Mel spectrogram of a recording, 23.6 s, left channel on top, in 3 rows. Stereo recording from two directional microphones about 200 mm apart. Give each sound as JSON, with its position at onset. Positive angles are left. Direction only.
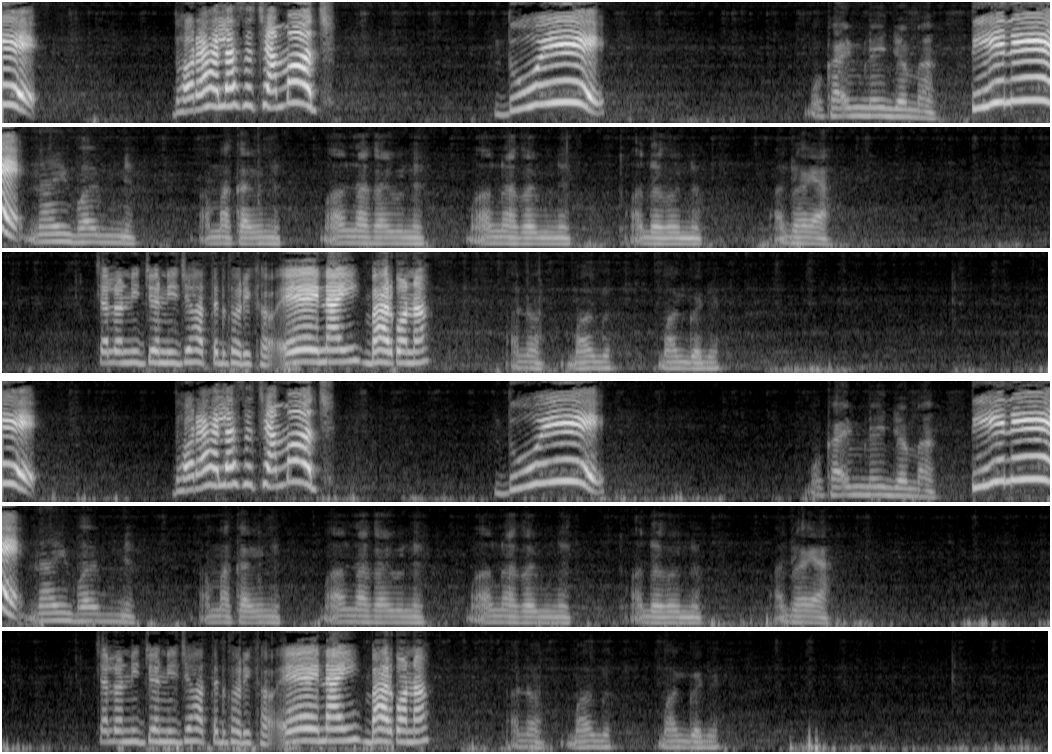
{"t": 0.0, "sound": "a sound", "side_deg": -10}
{"t": 1.3, "sound": "a woman's voice", "side_deg": -10}
{"t": 3.8, "sound": "a woman's voice", "side_deg": -15}
{"t": 6.1, "sound": "a woman's voice", "side_deg": -10}
{"t": 16.4, "sound": "a woman's voice", "side_deg": -15}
